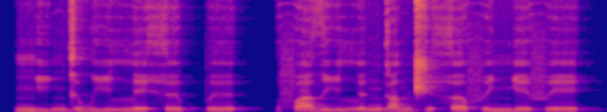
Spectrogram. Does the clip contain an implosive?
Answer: no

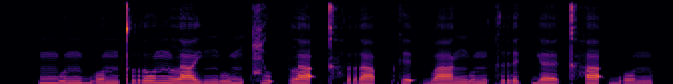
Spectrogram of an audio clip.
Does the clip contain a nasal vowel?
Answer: no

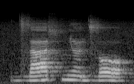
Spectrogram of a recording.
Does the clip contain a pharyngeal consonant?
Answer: no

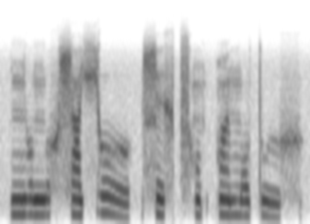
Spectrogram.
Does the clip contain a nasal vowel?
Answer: yes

